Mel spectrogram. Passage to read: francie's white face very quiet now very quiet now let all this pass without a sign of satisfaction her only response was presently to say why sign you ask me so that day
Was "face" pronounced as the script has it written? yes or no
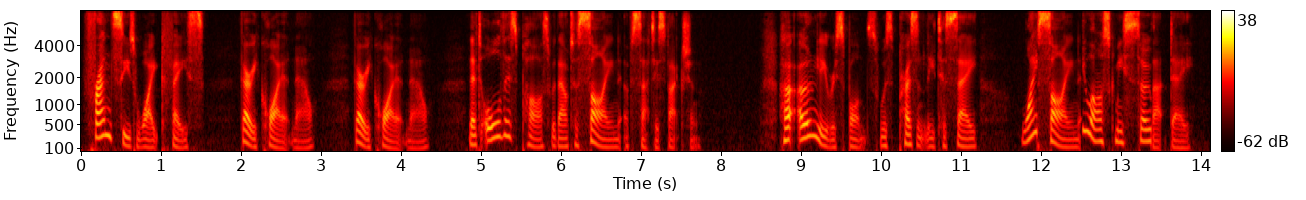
yes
